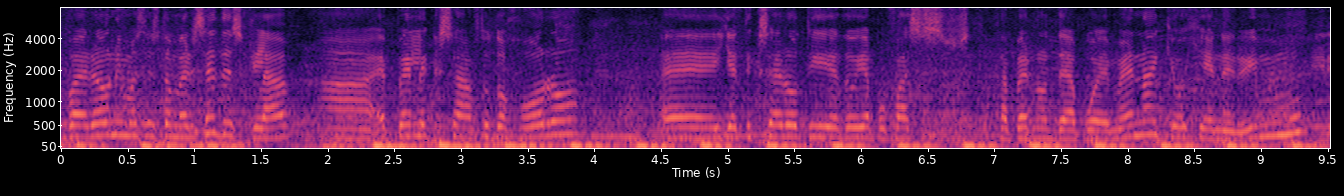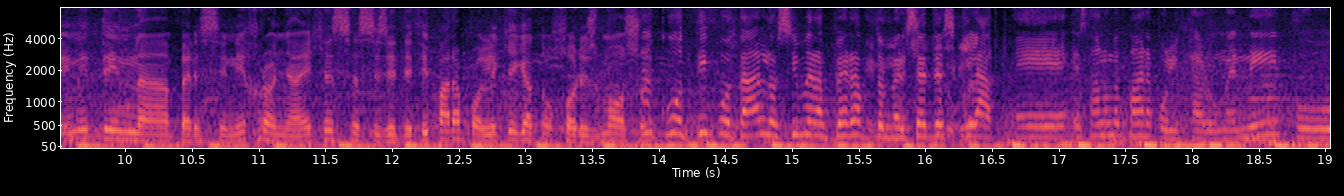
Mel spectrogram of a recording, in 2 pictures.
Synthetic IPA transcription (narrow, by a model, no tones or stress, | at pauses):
t̪opɐɾe̞onimɐst̪est̪o̞me̞ɾse̞d̪esklɐv | e̞pe̞leksɐɐft̪ot̪o̞xo̞ɾo̞ | eʝɐt̪ikse̞ɾoot̪ie̞ðo̞iɐpo̞fɐsisθɐpe̞ɾno̞nd̪eɐpo̞e̞me̞nɐce̞o̞çieneɾimimuɾinit̪inpe̞ɾsinixɾo̞ɲɐiçe̞ssizit̪iθipɐɾɐpo̞liceʝɐt̪o̞xo̞ɾizmo̞suɐkuo̞t̪ipo̞t̪ɐɐlo̞sime̞ɾɐpe̞ɾɐːpot̪o̞meɾse̞d̪essklɐvest̪ɐnume̞pɐɾɐpo̞lixɐɾume̞nipu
